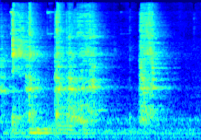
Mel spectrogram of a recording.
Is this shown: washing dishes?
yes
